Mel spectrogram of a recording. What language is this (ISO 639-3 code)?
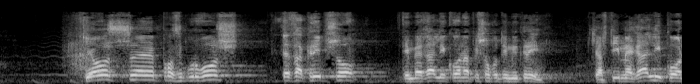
ell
